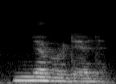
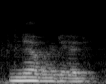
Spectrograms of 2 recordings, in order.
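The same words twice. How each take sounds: The two takes are said the same way.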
